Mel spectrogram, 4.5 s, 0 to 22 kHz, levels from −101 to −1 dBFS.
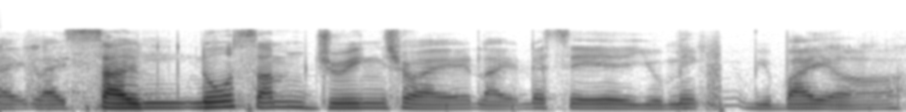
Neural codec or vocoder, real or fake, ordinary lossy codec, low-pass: none; real; none; 7.2 kHz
